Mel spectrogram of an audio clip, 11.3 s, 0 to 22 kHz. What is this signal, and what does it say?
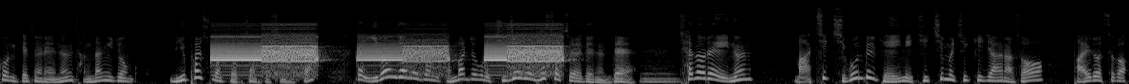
Packet radio (AX.25, as in APRS), 1200 baud, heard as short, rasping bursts, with speech in Korean.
